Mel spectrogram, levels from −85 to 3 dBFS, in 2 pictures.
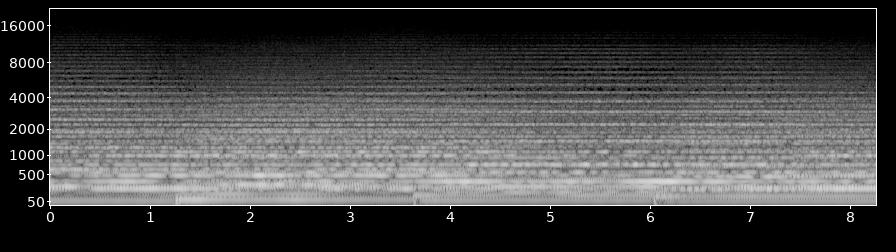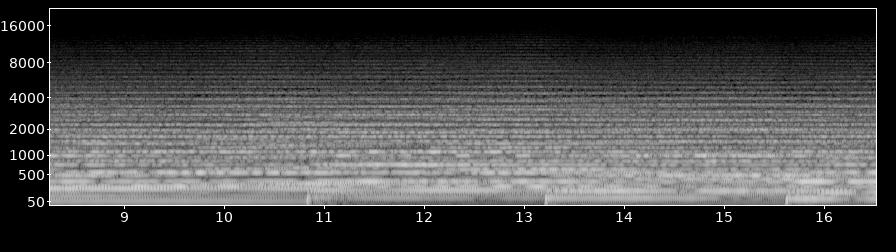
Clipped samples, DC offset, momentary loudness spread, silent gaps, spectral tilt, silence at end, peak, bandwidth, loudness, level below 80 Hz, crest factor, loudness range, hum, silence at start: under 0.1%; under 0.1%; 3 LU; none; -6.5 dB/octave; 0 s; -2 dBFS; 11.5 kHz; -16 LUFS; -32 dBFS; 14 dB; 1 LU; none; 0 s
